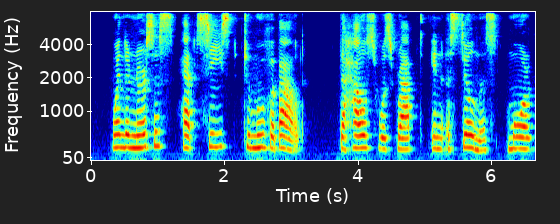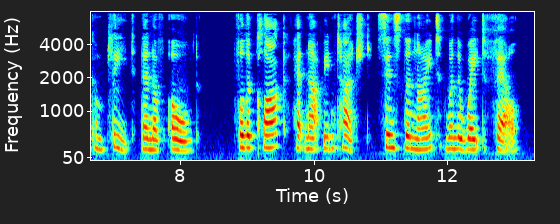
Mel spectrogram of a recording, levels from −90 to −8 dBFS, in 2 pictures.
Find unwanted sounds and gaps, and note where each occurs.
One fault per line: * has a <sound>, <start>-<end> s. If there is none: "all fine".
all fine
